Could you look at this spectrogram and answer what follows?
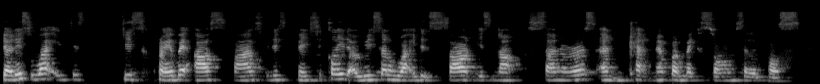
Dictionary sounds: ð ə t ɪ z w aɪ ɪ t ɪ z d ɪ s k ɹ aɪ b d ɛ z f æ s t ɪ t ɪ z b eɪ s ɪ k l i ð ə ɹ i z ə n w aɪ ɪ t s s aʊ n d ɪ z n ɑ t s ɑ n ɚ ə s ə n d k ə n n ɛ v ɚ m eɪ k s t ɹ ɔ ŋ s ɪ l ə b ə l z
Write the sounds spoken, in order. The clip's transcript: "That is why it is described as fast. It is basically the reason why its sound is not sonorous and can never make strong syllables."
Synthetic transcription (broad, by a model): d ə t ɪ s w aɪ ɪ t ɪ s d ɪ s k ɹ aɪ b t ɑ s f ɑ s ɪ t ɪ s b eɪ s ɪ k l i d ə ɹ i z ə n w aɪ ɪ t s s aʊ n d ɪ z n ɑ t s ɑ n ɚ ə s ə n k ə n n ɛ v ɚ m eɪ k s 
